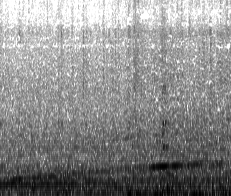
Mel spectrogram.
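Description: Cabin noise inside a driverless elevated train on the move: a steady low rumble, with a motor whine that comes in after about three seconds and slowly rises in pitch.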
